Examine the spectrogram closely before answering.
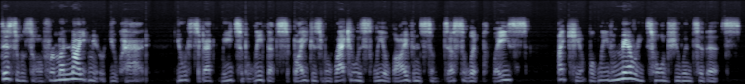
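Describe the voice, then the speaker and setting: A woman's voice: fairly low pitch, expressive, measured pace, sharp tone, husky, no room sound, far from the mic, heavily acted, low-quality recording. A woman voicing a skeptical, stern fatherly man in a fan fiction story reading. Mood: dismissive.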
